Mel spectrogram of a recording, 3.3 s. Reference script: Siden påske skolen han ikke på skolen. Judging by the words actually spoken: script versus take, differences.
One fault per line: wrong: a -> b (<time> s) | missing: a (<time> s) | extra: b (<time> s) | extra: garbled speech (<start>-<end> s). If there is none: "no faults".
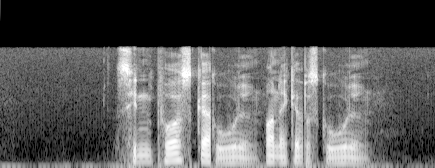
no faults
